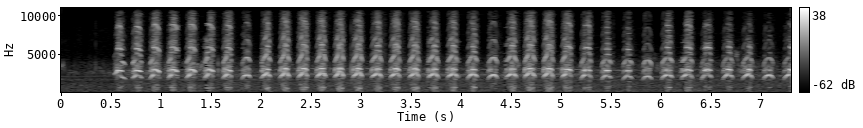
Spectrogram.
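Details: Osprey at the nest, Dunrovin Ranch, 21 August 2019, morning of two fish deliveries: after brief quiet, a long, regular train of high whistled chirps, about four per second, keeping steady pitch.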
